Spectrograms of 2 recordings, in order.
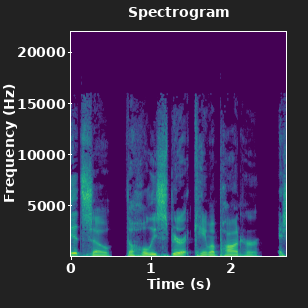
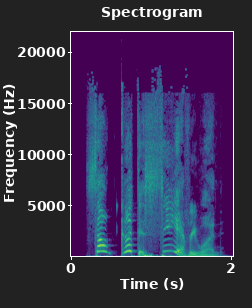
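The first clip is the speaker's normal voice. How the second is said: very high, thrilled, excited sing-song exclamation. Narrator voicing Sally greeting everyone, exclaiming excitedly. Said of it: "she exclaimed excitedly".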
